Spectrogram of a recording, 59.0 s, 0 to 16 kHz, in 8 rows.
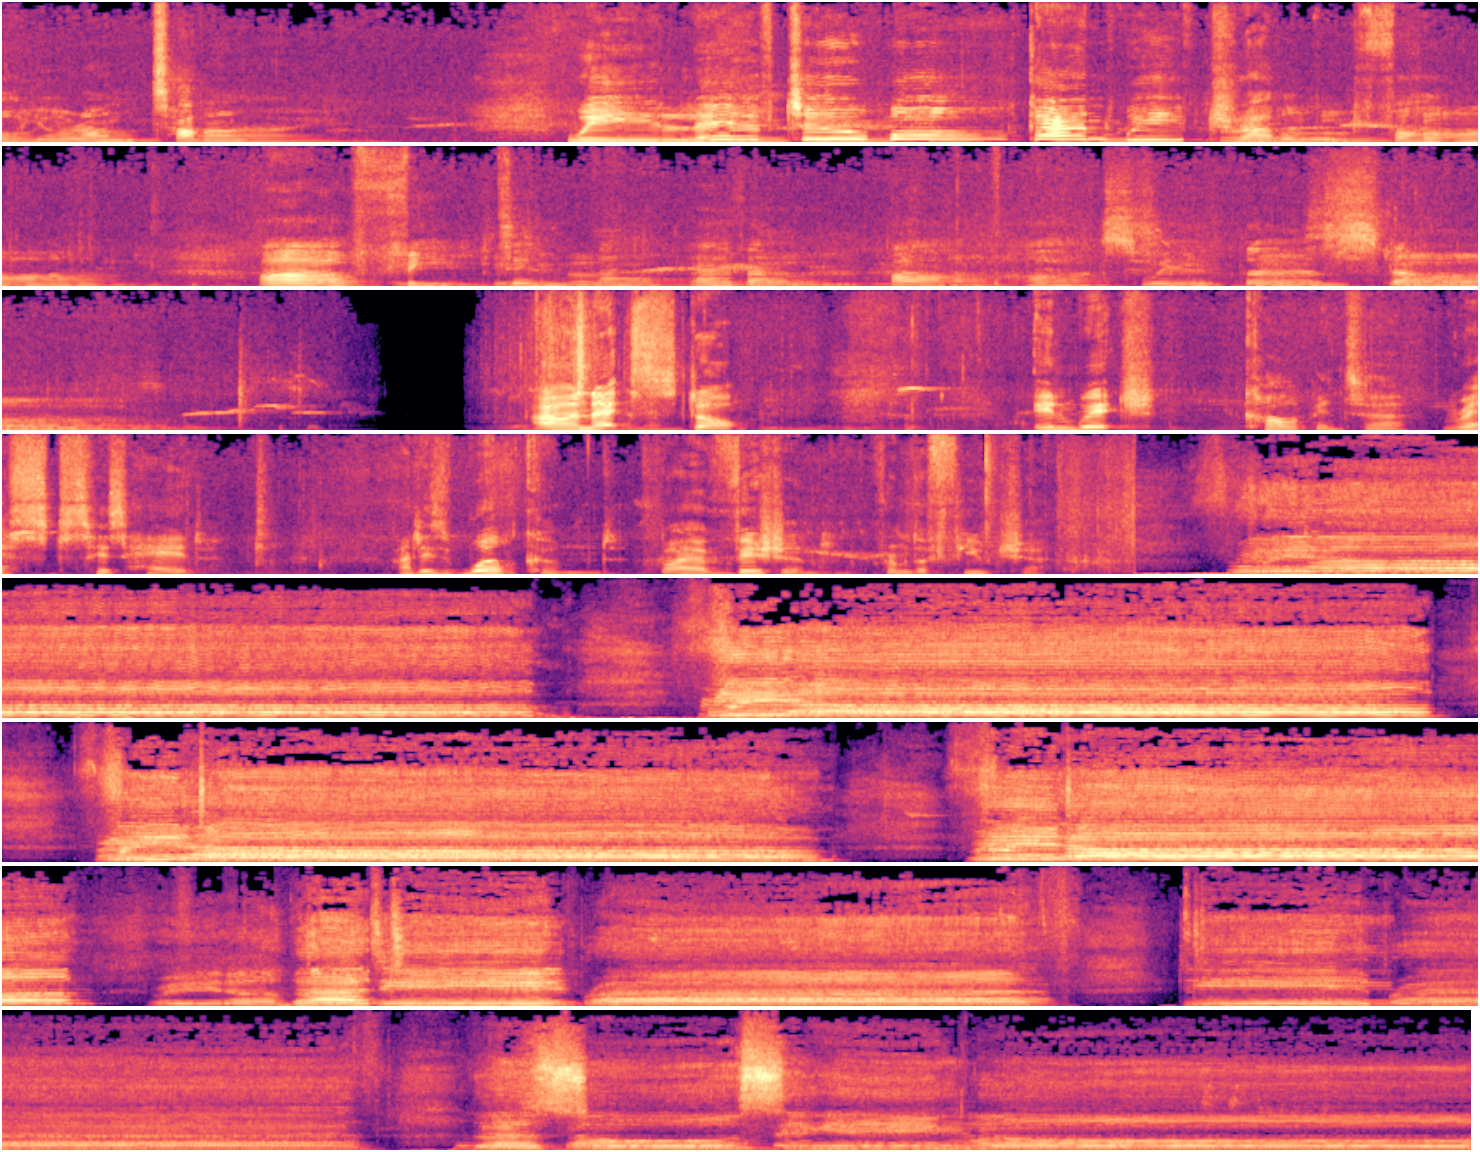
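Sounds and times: unaccompanied choir singing: 0:00.0 - 0:02.0, 0:02.8 - 0:15.8, 0:28.2 - 0:59.0.

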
